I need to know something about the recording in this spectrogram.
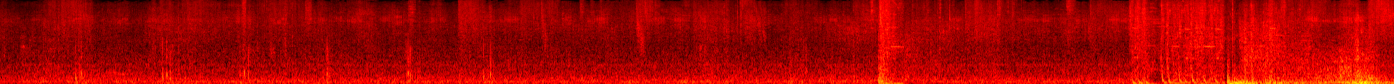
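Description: Electricity crackles and buzzes steadily.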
